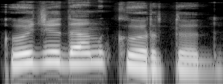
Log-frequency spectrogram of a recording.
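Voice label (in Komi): "кӧдзӧдан кӧртӧд", Komi, female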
